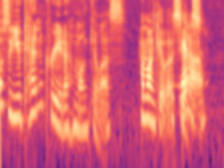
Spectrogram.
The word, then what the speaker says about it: homunculus: it's not what it is but i can't pronounce it because i see it in my inventory okay the homonculus servant or whatever oculus oh so you can create a homunculus homunculus yeah homunculus and that makes me want to say huncles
